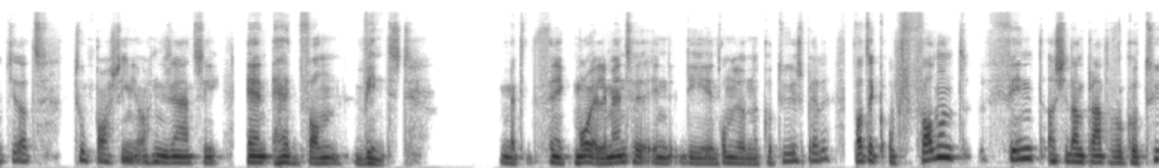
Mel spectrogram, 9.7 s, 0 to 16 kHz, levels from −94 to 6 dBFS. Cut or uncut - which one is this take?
cut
